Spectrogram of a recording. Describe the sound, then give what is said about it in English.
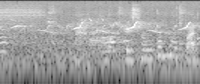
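Many ducks calling in a park, with short, overlapping nasal calls rising out of steady background noise and growing busier in the second half. “The ducks, there are a lot of ducks.”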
